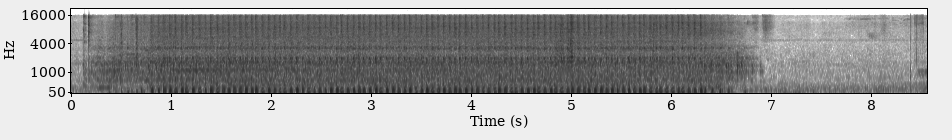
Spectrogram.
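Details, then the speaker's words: Honda Scoopy scooter that would not start despite new battery and relay, after tightening a loose 12-volt supply connection: starter catches straight away, single-cylinder engine runs evenly, then shuts off cleanly; normal. "Nah oke teman-teman, perhatikan ya, kita kunci kontak kita on. Nah oke, semua normal."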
